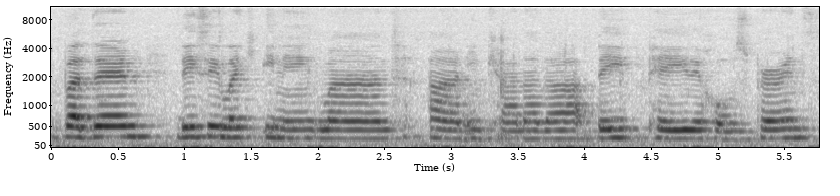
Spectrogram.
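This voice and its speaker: A woman's voice: medium pitch, warm tone. A teenage girl from Spain, a native Spanish speaker, giving casual interview answers as an exchange student. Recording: echoey room, faint noise.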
